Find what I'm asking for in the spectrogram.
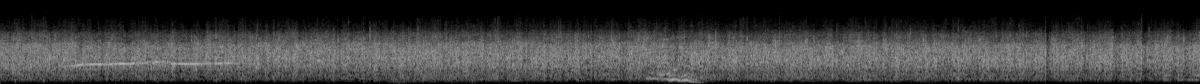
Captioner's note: cheers and applause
